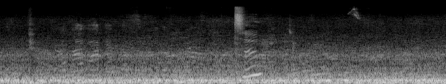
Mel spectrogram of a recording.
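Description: Steady low rumble of city street traffic, with a short questioning voice answering "Two?" about halfway through.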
